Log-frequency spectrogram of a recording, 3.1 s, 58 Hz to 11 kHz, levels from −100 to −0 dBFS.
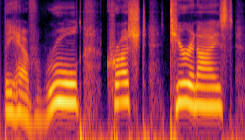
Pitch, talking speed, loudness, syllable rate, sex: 200 Hz, 100 wpm, -15 LUFS, 4.0 syllables/s, male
